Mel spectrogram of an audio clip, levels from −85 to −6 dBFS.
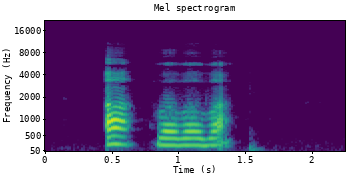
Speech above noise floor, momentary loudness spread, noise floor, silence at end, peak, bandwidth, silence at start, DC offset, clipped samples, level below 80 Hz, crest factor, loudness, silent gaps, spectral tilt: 55 dB; 9 LU; -76 dBFS; 0.85 s; -2 dBFS; 9.4 kHz; 0.45 s; under 0.1%; under 0.1%; -64 dBFS; 22 dB; -22 LUFS; none; -5 dB/octave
